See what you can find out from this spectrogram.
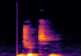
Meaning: A mineral consisting of hydrated calcium sulphate. When calcinated, it forms plaster of Paris
- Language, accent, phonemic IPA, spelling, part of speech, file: English, Southern England, /ˈd͡ʒɪp.səm/, gypsum, noun, LL-Q1860 (eng)-gypsum.wav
